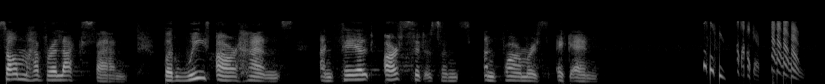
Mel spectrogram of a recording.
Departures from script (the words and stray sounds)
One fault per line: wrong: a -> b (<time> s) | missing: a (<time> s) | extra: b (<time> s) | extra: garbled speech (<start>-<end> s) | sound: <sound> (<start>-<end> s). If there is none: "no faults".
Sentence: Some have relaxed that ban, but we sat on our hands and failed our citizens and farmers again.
missing: that (0.9 s)
missing: sat on (2.1 s)
sound: chirp (7.0-8.1 s)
